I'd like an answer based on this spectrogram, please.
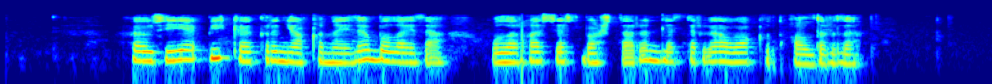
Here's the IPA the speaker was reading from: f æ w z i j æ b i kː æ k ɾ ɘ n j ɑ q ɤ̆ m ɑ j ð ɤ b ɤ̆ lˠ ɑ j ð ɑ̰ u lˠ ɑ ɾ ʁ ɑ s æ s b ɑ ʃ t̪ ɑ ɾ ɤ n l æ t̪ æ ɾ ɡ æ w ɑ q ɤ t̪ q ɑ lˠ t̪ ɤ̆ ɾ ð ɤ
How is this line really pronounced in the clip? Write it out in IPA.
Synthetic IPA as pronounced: f æ w z i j æ b i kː æ k ɾ ɘ n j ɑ q ɤ̆ n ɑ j ð ɤ b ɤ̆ lˠ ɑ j ð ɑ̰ u lˠ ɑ ɾ ʁ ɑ s æ s b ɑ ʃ t̪ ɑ ɾ ɤ n l æ t̪ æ ɾ ɡ æ w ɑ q ɤ t̪ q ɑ lˠ d̪ ɤ̆ ɾ ð ɤ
